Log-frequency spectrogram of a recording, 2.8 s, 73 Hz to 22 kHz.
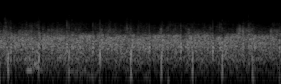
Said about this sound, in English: So how about a round of applause for those two for their 25 years of service?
